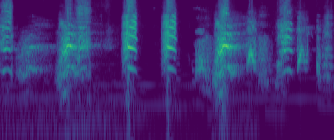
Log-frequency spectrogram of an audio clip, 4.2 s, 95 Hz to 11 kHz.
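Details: Grey heron flock calling for night netting of migrating birds in August 2024, the ét and ọc ọc style: coarse, grating squawks, some long and some clipped, following each other irregularly over a few seconds.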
